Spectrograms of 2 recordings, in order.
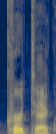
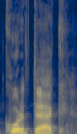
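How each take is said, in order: First: The name is said with a Slavic pronunciation. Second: The name is said with an English pronunciation.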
